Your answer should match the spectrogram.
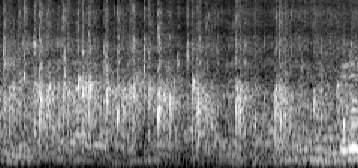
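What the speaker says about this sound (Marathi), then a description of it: "त्यांच्यासाठी जोरदार एक टाळ्या होऊन जाऊया" Audience applause at a road-safety awareness event at a college, a steady, dense patter of clapping from a crowd that fills the room and continues without a break.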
